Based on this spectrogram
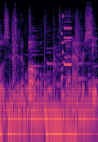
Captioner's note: beep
